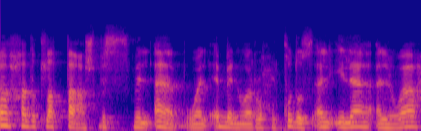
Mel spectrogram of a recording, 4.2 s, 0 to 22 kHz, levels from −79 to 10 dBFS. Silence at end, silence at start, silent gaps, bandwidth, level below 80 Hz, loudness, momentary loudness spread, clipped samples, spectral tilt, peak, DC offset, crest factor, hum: 0 s; 0 s; none; 8.6 kHz; -54 dBFS; -24 LUFS; 5 LU; under 0.1%; -6.5 dB/octave; -4 dBFS; under 0.1%; 18 dB; none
